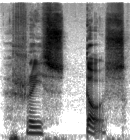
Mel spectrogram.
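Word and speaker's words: Χρήστος: And it is Christos.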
